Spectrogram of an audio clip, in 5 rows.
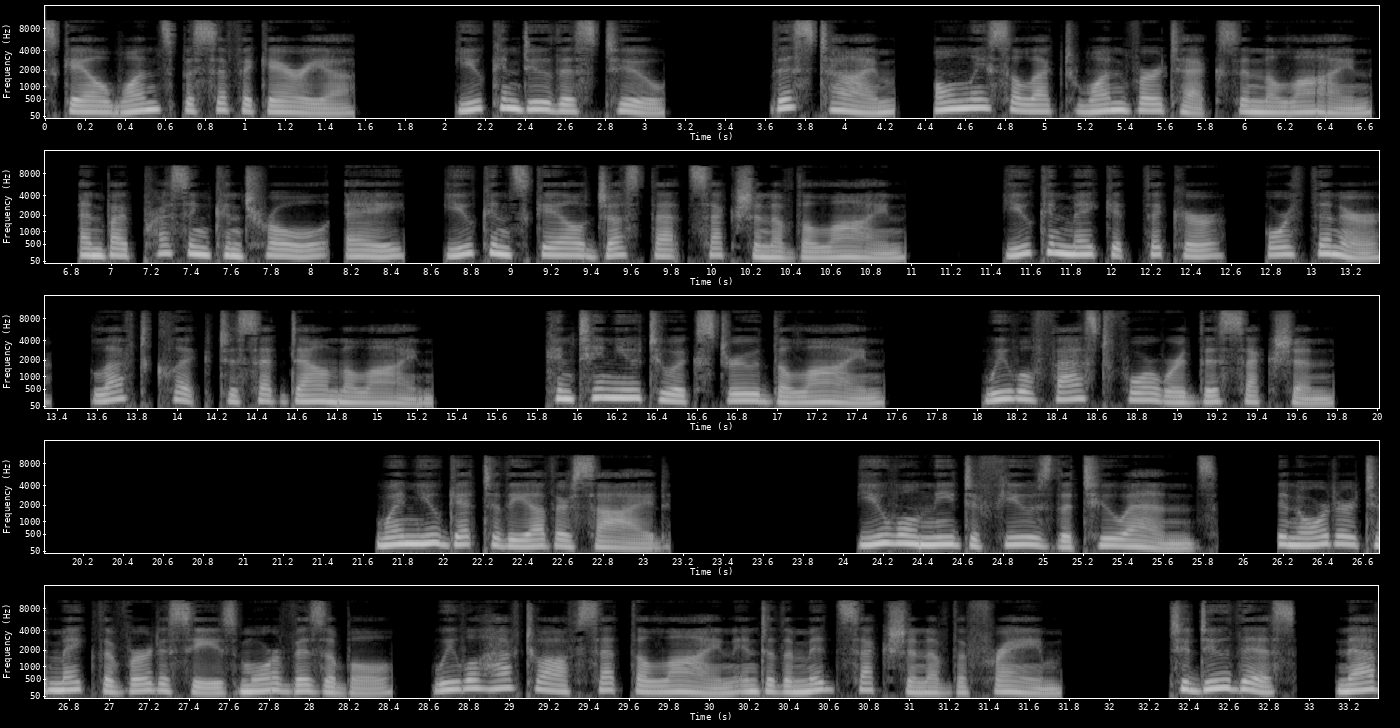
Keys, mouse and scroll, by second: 2.4-4.6 middle drag, 4.6-6.1 scroll up 1, 6.1 click, 8.4 ctrl+a, 15.4-16.6 middle drag, 16.6 e, 17.5 e, 18.9 shift+middle click, 19.3-21.9 typing, 19.5 shift+middle click, 19.6 scroll down 3, 20.3 shift+middle click, 21.3 shift+middle click, 21.8 scroll up 2, 22.3 middle click, 22.9-24.5 shift+middle drag, 25.9-27.1 middle drag, 27.1-28.7 scroll down 2, 28.7-30.4 scroll up 2.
